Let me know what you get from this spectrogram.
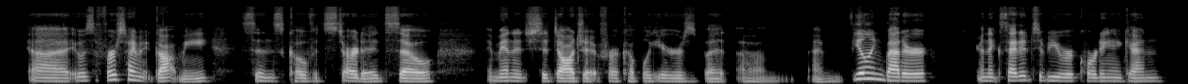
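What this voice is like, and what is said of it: Congested voice from a cold. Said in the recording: “I had COVID, and I'm sure you can still hear in my voice. I'm battling a little bit of the cold portion of it still.”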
